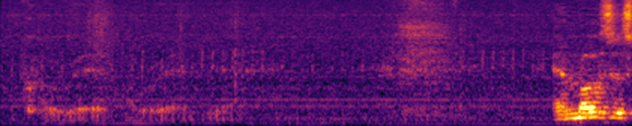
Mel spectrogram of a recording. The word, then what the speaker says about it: Horeb: Is it pronounced right? Horeb, yeah.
